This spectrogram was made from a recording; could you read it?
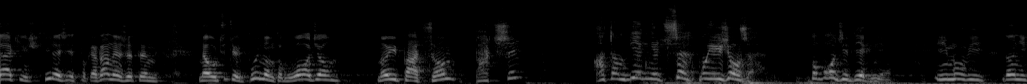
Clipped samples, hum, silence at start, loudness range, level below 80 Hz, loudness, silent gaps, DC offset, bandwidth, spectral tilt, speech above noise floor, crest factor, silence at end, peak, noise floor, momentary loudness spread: under 0.1%; none; 0 s; 3 LU; -58 dBFS; -40 LUFS; none; under 0.1%; 16.5 kHz; -5 dB/octave; 32 dB; 18 dB; 0 s; -22 dBFS; -71 dBFS; 14 LU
